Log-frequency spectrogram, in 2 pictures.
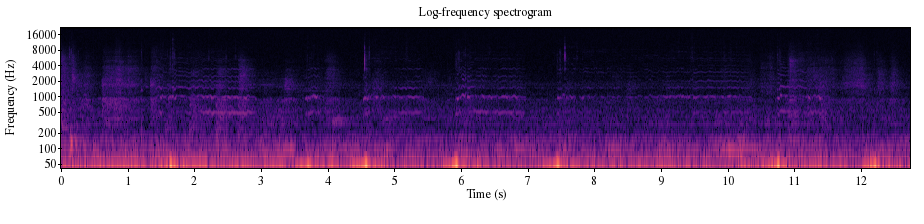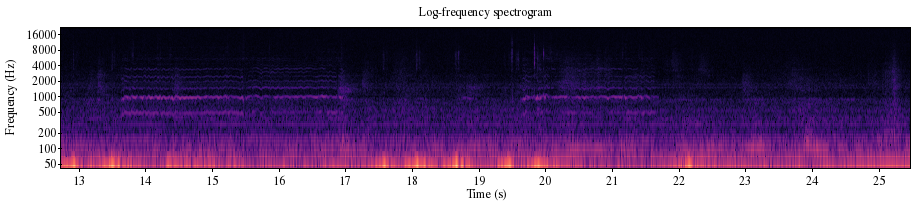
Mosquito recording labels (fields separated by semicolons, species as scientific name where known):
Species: Anopheles arabiensis; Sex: female; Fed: unfed; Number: one; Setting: cup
